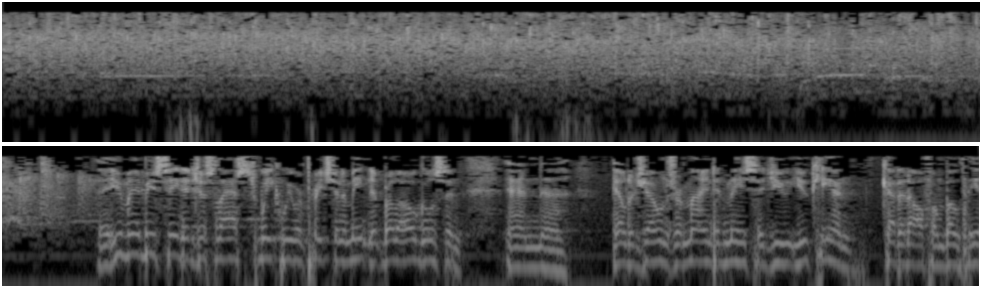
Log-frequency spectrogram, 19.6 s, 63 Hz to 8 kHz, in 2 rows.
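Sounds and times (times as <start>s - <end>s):
large crowd clapping hands: 0.0s - 12.4s
speech: 10.8s - 19.5s.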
